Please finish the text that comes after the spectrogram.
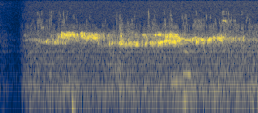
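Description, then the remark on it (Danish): A Eurasian blackbird sings outdoors in the morning, heard on the way to work, a steady run of bright, warbling phrases with no pauses, moderately loud, over a soft background hiss. “Men jeg kunne bare ikke høre, lytte til andet end solsort hele vejen ind.”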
